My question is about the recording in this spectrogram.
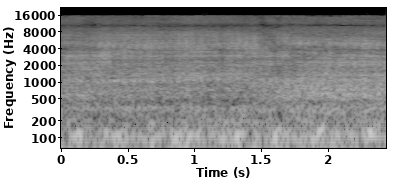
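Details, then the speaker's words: Suzuki 150 outboard, long unused, warming up after first start: quiet steady low burble with soft even pulse under water and wind hiss, no stumble; RPM gauge not reading, batteries faulty; normal idle. "So, we'll just let her run and warm up a little bit. I'll give her a little bit of RPM."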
